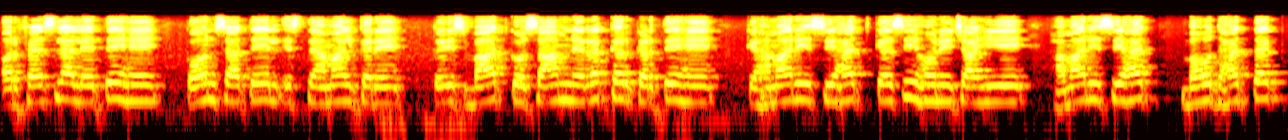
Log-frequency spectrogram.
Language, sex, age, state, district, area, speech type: Urdu, male, 18-30, Bihar, Purnia, rural, spontaneous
